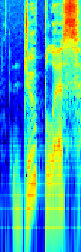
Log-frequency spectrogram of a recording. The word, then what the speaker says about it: Doopliss: This is Dupliss Battle, and that's spelled Doopliss.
